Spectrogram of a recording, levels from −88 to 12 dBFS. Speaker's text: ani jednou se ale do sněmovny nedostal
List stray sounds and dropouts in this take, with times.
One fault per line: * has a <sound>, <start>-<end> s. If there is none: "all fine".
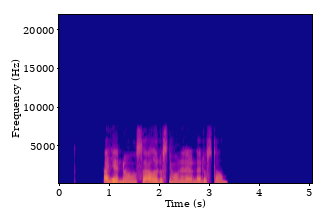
all fine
